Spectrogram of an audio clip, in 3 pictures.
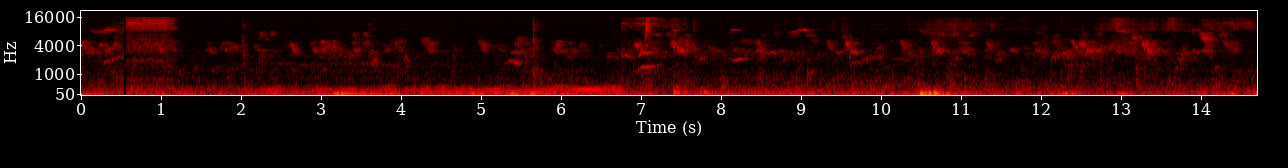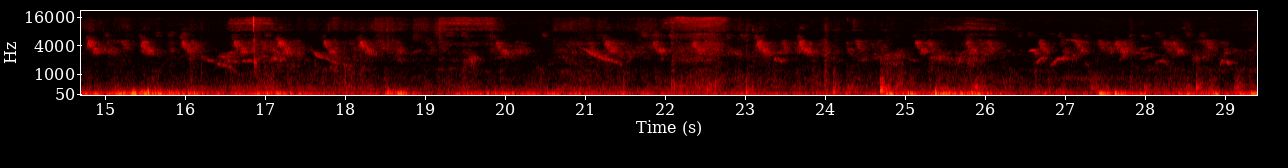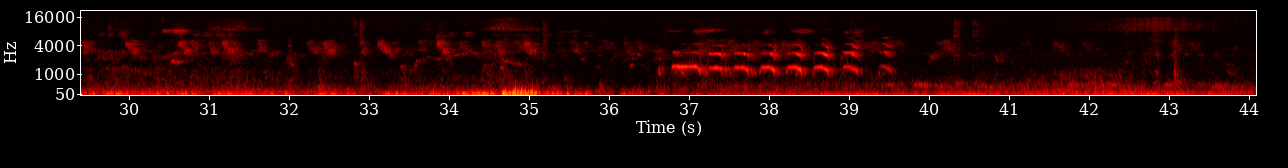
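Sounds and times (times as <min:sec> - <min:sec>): low steady hum: 0:00.0 - 0:23.6
small birds chirping: 0:00.0 - 0:44.0.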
